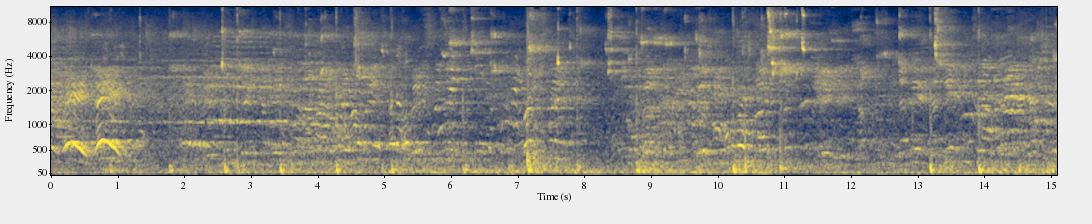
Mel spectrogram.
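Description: Basketball bouncing on a hardwood gym floor during a game, with repeated short thuds, under indistinct voices of players and spectators echoing in the large gym.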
